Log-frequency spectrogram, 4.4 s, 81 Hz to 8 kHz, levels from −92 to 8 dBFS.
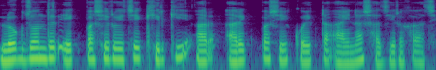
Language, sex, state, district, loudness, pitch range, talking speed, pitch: Bengali, male, West Bengal, Alipurduar, -20 LUFS, 140-170 Hz, 150 wpm, 155 Hz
